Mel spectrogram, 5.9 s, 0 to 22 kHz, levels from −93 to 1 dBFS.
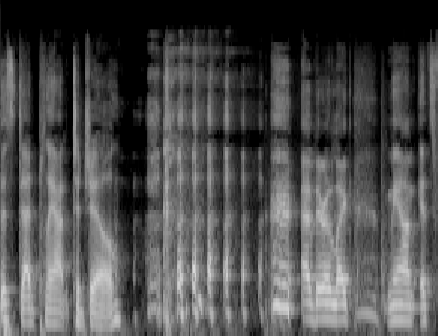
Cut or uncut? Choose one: cut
